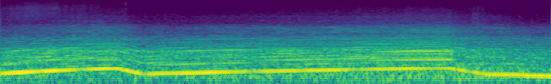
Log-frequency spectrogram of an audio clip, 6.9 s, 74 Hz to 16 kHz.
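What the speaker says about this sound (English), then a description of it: "So there's an acceleration run." Car with a 6-speed automatic transmission accelerating hard, engine drone climbing in pitch then dropping at each upshift, two clear gear changes, heard steadily from inside the cabin with no talking.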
